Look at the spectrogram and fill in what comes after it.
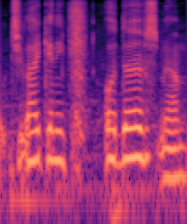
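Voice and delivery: tearful whimper. Game narrator, as a young waitress approaching a guest, crying and whimpering. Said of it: "It sounds like you're crying, whimpering".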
